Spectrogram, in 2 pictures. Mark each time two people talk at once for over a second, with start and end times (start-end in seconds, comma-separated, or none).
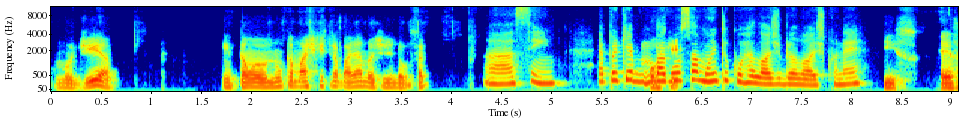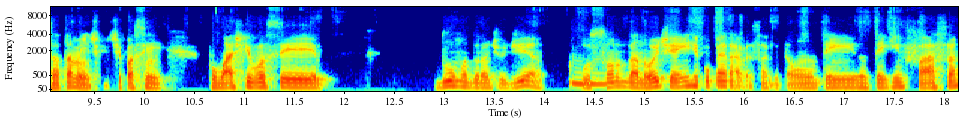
none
